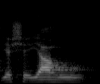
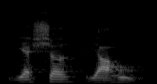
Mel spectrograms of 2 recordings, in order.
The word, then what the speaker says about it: YE$HAYAHU: All right, so look, my name is YE HAYAHU, right? And my real name is Isaiah. So if you translate that into Hebrew, you know what I mean? It's pronounced YE HAYAHU, and the definition is God is salvation.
